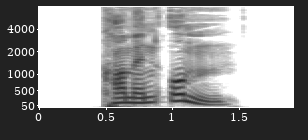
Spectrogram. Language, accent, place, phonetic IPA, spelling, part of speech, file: German, Germany, Berlin, [ˌkɔmən ˈʊm], kommen um, verb, De-kommen um.ogg
- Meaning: inflection of umkommen: 1. first/third-person plural present 2. first/third-person plural subjunctive I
